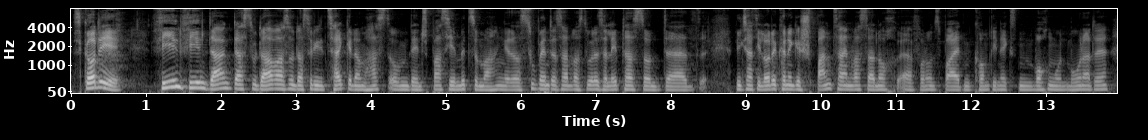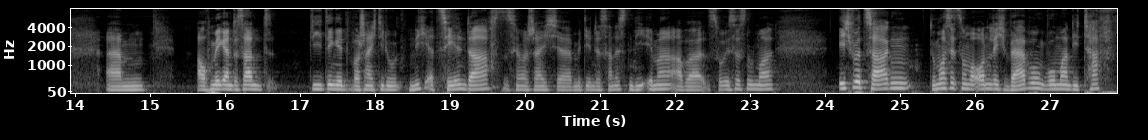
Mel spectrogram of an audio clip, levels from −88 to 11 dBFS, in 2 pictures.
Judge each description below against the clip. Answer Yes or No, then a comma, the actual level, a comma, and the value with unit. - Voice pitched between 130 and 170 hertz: Yes, medium, 140 Hz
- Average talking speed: No, fast, 200 wpm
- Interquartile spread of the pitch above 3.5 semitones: No, narrow, 2.5 semitones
